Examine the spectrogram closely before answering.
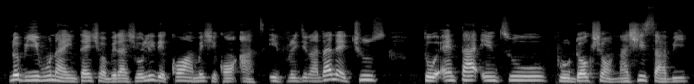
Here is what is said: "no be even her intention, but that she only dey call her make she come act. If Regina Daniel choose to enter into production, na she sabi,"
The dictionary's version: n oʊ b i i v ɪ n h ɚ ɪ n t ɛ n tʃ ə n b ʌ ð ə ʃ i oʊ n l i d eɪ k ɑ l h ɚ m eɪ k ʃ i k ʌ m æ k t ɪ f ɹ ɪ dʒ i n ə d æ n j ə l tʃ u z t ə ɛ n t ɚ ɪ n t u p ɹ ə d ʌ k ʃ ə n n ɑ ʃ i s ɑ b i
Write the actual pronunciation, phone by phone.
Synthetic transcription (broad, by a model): n oʊ b i i v ɪ n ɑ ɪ n t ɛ n ʃ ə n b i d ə ʃ i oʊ l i d eɪ k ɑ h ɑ m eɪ ʃ i k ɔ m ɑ t ɪ f ɹ ɪ dʒ i n ə d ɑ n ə tʃ u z t ə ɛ n t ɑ ɪ n t u p ɹ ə d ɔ k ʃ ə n n ɑ ʃ i s ɑ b i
